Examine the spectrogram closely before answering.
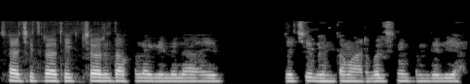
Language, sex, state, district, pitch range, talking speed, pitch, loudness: Marathi, male, Maharashtra, Nagpur, 150-160 Hz, 165 wpm, 155 Hz, -17 LUFS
